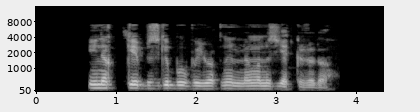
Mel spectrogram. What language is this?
Uyghur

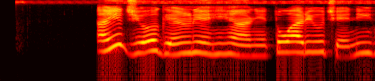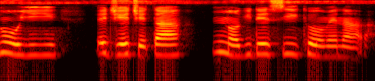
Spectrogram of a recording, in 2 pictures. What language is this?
Igbo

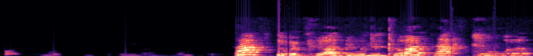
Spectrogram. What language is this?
Pashto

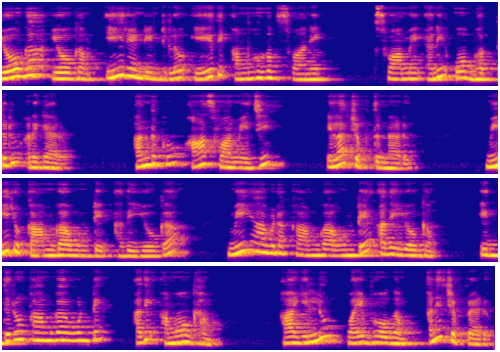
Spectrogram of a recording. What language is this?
Telugu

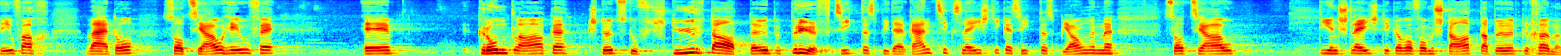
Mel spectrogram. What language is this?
Swiss German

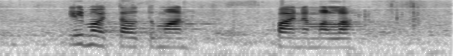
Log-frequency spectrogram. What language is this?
Finnish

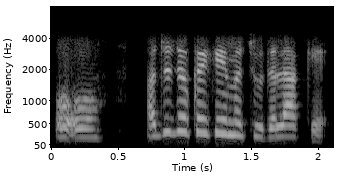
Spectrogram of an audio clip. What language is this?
Manipuri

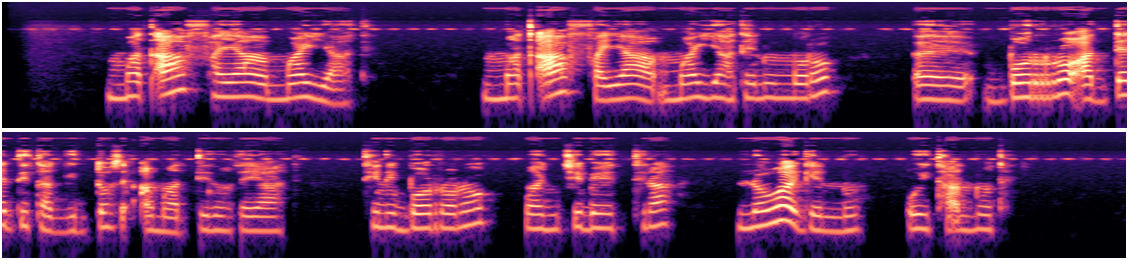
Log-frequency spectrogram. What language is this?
Sidamo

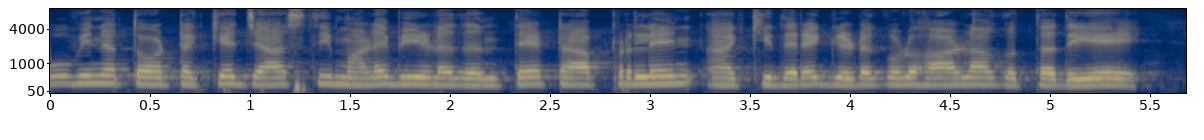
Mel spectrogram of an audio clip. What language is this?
Kannada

